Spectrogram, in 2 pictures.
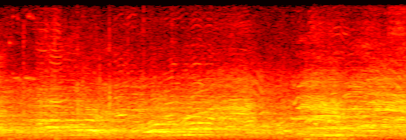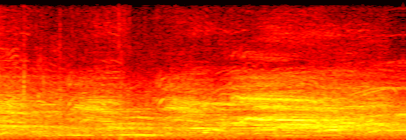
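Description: Arena crowd hushed for a free throw: a low murmur of many scattered voices, with no single voice standing out.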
